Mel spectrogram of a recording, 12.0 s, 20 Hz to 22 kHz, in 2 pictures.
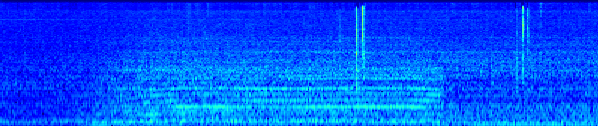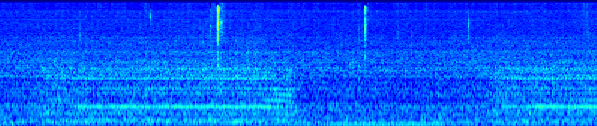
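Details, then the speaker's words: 2005 Toyota Tacoma with the AC on: a clear high whine climbs in pitch each time the throttle is pressed, then fades back at idle; the owner doesn't know the cause. "all right so my 2005 Toyota Tacomas making some weird high winding noise and I can show you guys right here never I turn the AC on and press on the gas"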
